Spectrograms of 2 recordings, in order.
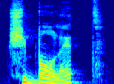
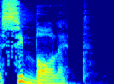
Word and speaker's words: Shibboleth: Ebbene, gli Efraimiti pronunciano la parola Shibboleth, la pronunciano invece Sibboleth, senza la sh iniziale.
